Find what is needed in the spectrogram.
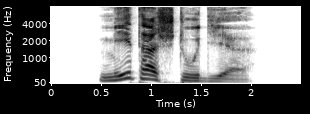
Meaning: metastudy
- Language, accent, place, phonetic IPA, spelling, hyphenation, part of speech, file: German, Germany, Berlin, [ˈmeːtaˌʃtuːdi̯ə], Metastudie, Me‧ta‧stu‧die, noun, De-Metastudie.ogg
